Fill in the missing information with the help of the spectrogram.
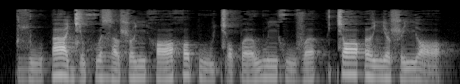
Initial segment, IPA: ɮ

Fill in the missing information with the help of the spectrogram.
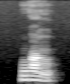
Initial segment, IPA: w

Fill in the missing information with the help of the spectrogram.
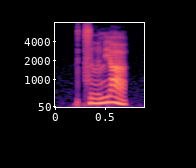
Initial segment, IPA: t͡s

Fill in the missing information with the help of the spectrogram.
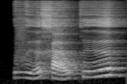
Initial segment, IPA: v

